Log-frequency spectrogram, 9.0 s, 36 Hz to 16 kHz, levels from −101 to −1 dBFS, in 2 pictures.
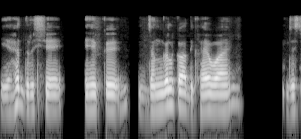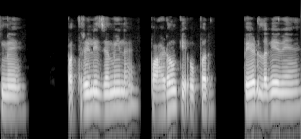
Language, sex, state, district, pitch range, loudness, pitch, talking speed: Rajasthani, male, Rajasthan, Churu, 125-145 Hz, -18 LUFS, 130 Hz, 125 wpm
